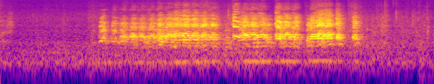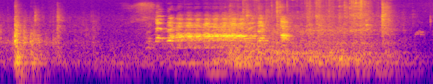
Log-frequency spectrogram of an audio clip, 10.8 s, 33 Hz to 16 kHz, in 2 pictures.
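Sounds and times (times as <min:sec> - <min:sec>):
flock of Småland geese honking: 0:01.2 - 0:04.7, 0:07.1 - 0:09.2, 0:10.6 - 0:10.8.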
